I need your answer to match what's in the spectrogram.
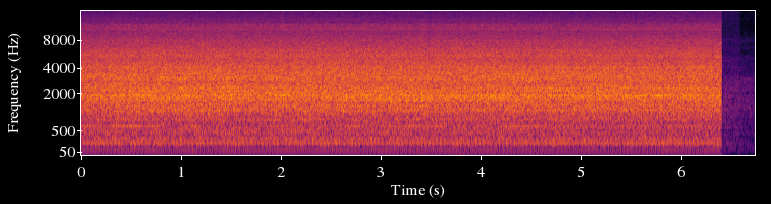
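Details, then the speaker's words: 1997 Honda Civic D16Y8 idling after valve lash adjustment: a steady, even idle with a smooth hiss and no ticking or tapping from the valvetrain. The engine sounds healthy. "it sounds like it's running pretty good right now so I'm excited"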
